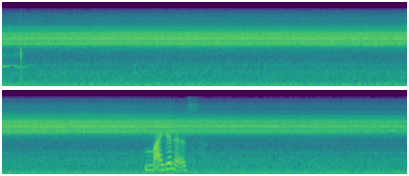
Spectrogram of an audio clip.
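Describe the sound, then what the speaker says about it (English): Cicadas drone loudly and steadily throughout, a dense high buzzing that never lets up, with a brief human exclamation near the start and a short chirping call late in the clip. "the cicadas are coming out now"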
